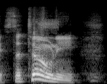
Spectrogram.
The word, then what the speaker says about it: Satony: S-A-T-O-N-Y. Satoni.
